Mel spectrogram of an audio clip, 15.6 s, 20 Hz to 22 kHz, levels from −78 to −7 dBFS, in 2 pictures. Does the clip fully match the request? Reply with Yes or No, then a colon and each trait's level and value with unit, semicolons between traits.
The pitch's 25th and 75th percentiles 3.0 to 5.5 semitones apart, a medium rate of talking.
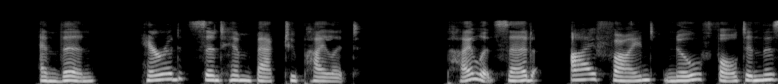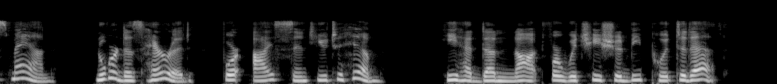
Yes: average, 3.4 semitones; average, 160 wpm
